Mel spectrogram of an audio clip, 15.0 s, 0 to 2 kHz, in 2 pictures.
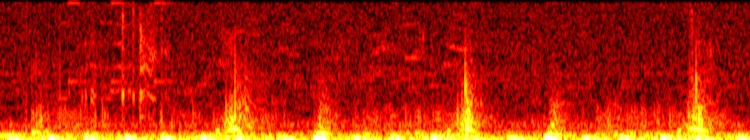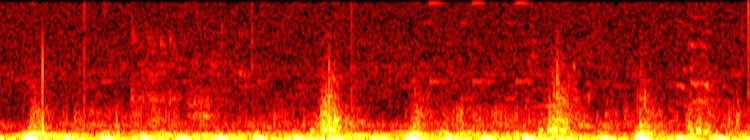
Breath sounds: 2.11-2.75 s: inhalation
2.11-2.75 s: crackles
3.11-3.51 s: exhalation
4.54-4.93 s: inhalation
4.54-4.93 s: crackles
5.41-5.81 s: exhalation
6.81-7.27 s: inhalation
6.81-7.27 s: crackles
7.76-8.20 s: exhalation
10.68-11.18 s: inhalation
10.68-11.18 s: crackles
11.54-11.99 s: exhalation
13.05-13.47 s: inhalation

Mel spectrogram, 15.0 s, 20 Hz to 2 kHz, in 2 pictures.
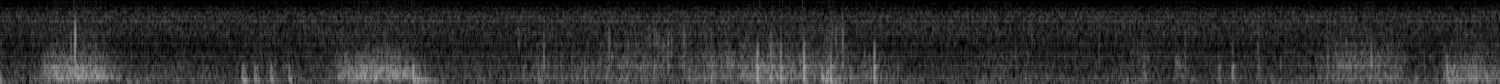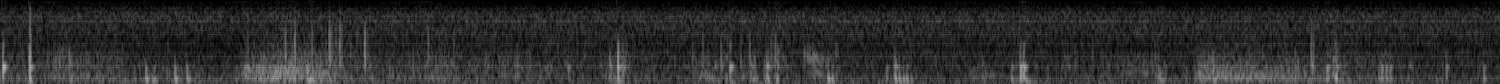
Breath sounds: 0.00-0.80 s: inhalation
0.80-1.52 s: crackles
0.80-1.54 s: exhalation
1.52-2.24 s: inhalation
1.52-2.24 s: crackles
2.26-3.38 s: exhalation
3.40-4.84 s: inhalation
3.40-4.84 s: crackles
6.41-7.13 s: inhalation
6.41-7.13 s: crackles
7.13-8.63 s: exhalation
7.15-8.63 s: crackles
8.63-9.57 s: inhalation
8.63-9.57 s: crackles
9.59-10.87 s: exhalation
9.59-10.87 s: crackles
13.16-13.98 s: inhalation
13.16-13.98 s: crackles

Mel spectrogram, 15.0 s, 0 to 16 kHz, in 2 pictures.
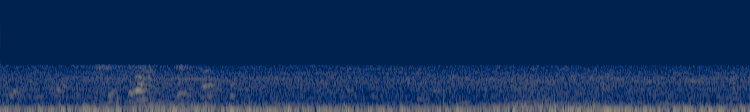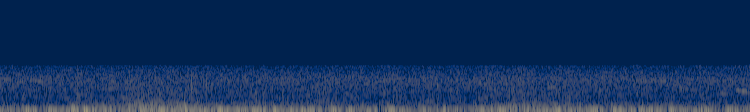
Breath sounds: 4.71-5.84 s: inhalation
8.66-9.79 s: inhalation
12.36-13.50 s: inhalation

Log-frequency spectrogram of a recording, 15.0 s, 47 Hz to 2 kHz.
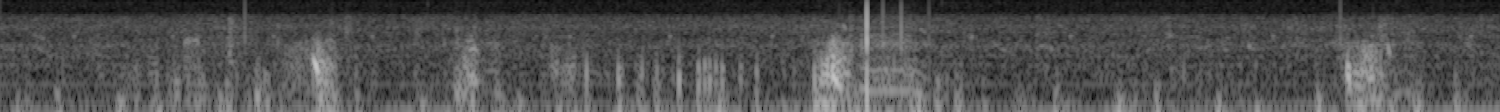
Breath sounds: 3.00-3.35 s: wheeze
8.16-8.55 s: inhalation
8.16-8.55 s: wheeze
8.57-9.30 s: exhalation
8.57-9.30 s: wheeze
13.44-14.08 s: inhalation

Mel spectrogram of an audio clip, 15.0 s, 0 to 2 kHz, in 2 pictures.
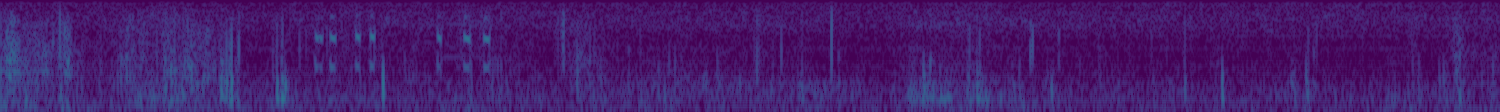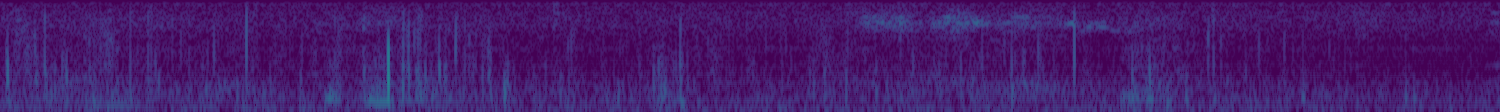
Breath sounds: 0.00-0.34 s: inhalation
0.42-2.52 s: exhalation

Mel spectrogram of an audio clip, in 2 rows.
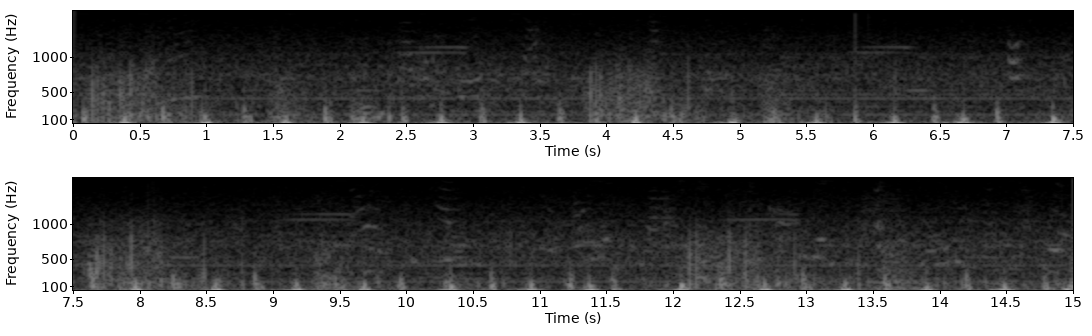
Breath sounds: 0.00-1.04 s: inhalation
0.00-1.04 s: crackles
3.73-4.98 s: crackles
3.74-5.00 s: inhalation
5.00-6.11 s: crackles
5.03-6.09 s: exhalation
7.63-9.04 s: inhalation
7.63-9.04 s: crackles
9.29-10.32 s: exhalation
9.29-10.32 s: crackles
12.01-13.50 s: crackles
12.01-13.51 s: inhalation
13.51-15.00 s: exhalation
13.51-15.00 s: crackles

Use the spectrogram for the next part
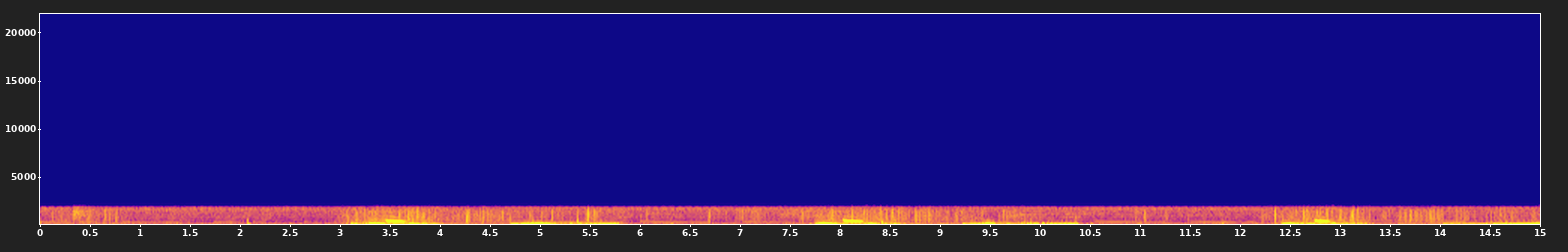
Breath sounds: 0.00-0.52 s: wheeze
0.70-1.37 s: wheeze
1.65-2.31 s: wheeze
3.01-4.08 s: inhalation
3.19-3.78 s: wheeze
4.64-5.82 s: exhalation
4.64-5.82 s: wheeze
4.64-5.82 s: rhonchi
5.92-6.75 s: wheeze
6.95-7.73 s: wheeze
7.71-8.84 s: inhalation
7.91-8.33 s: wheeze
9.16-10.46 s: exhalation
9.16-10.46 s: rhonchi
10.52-11.32 s: wheeze
11.44-12.25 s: wheeze
12.41-13.41 s: inhalation
12.71-13.01 s: wheeze
13.94-15.00 s: exhalation
13.94-15.00 s: rhonchi

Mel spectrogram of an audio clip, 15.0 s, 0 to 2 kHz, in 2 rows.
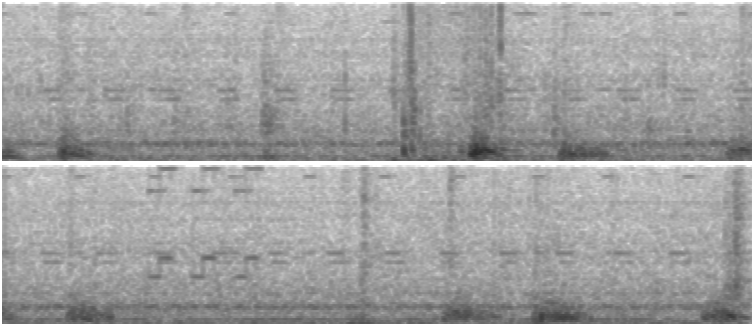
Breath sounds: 0.48-1.22 s: exhalation
4.59-5.45 s: crackles
4.60-5.47 s: inhalation
5.46-6.35 s: exhalation
7.13-8.05 s: crackles
7.16-8.07 s: inhalation
8.08-8.72 s: exhalation
11.90-12.81 s: inhalation
12.83-13.54 s: exhalation
12.83-13.54 s: crackles
14.44-15.00 s: inhalation
14.44-15.00 s: crackles

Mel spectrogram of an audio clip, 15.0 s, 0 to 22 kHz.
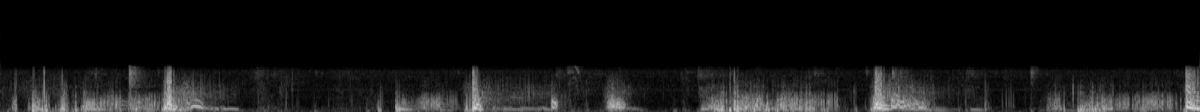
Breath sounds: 2.28-3.03 s: wheeze
4.83-5.77 s: inhalation
4.83-5.77 s: wheeze
5.78-7.46 s: exhalation
6.22-7.02 s: wheeze
7.48-8.68 s: inhalation
7.71-8.15 s: wheeze
8.67-10.77 s: exhalation
10.82-12.79 s: inhalation
11.51-12.40 s: wheeze
12.81-14.79 s: exhalation
12.81-14.79 s: crackles

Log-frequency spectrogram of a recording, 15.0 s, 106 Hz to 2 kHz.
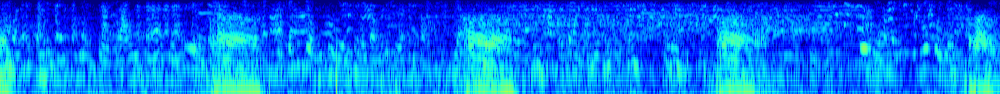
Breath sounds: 3.04-4.01 s: inhalation
6.84-7.81 s: inhalation
10.73-11.71 s: inhalation
14.52-15.00 s: inhalation

